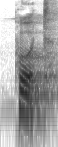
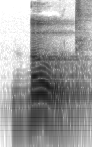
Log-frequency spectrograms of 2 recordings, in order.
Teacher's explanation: bunyi P adalah bunyi yang tidak bergetar pita suara kita. Sedangkan bunyi yang B itu bergetar pita suara.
